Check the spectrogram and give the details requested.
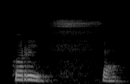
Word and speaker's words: коритце: заквітшати заквітшати і коритце точно так же нещасний Т знову втрачає свою особливість і уподібнюється ц корицсе Тобто ви зараз прослідковуєте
